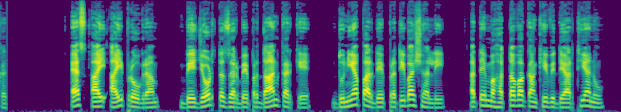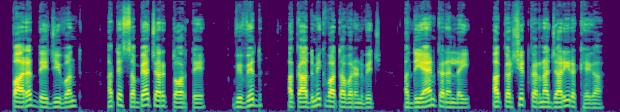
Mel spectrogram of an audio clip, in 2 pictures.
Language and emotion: Punjabi, neutral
